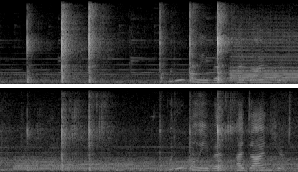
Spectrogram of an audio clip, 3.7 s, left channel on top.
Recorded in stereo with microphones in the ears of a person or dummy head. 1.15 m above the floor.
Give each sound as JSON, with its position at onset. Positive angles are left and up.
{"t": 0.3, "sound": "hammering", "side_deg": 35, "distance_m": 1.2}
{"t": 2.1, "sound": "a woman speaking", "side_deg": -25, "distance_m": 0.8}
